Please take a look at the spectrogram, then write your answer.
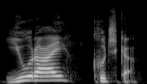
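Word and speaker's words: Juraj Kucka: do you say his name his name is yurai kuchka and this is an audio of him and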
